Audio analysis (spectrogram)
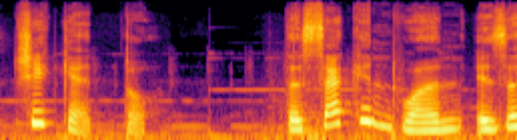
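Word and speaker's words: チケット: In English, it sounds more like tiketo, but it is pronounced as chiketo.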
